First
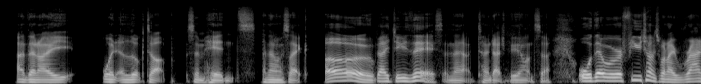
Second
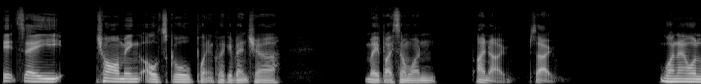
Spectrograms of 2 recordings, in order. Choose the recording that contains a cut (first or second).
first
